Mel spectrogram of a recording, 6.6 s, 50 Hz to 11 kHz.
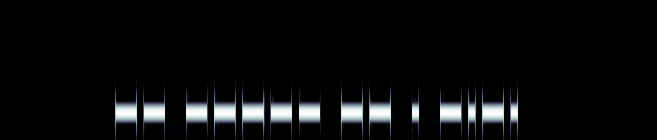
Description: Morse code, heard as a keyed tone, about 17 wpm, 700 Hz. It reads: M0MEC
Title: DXCC-100 Call Signs - 5 Characters - 17wpm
